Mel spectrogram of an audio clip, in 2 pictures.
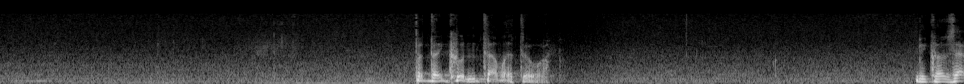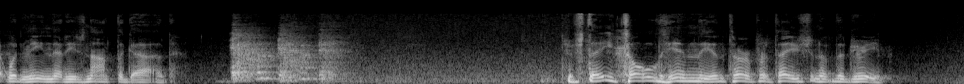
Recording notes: The following short lecture was given LIVE at Beit Knesset HaNassi In Jerusalem between the Mincha and Maaric prayer services.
